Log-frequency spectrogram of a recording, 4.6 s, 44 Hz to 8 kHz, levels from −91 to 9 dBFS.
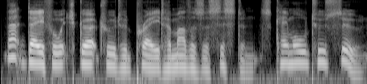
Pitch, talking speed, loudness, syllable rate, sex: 135 Hz, 185 wpm, -18 LUFS, 4.5 syllables/s, male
